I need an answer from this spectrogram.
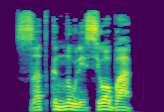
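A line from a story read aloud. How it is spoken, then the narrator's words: Angry hiss. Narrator (Russian): зло прошипел Кир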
